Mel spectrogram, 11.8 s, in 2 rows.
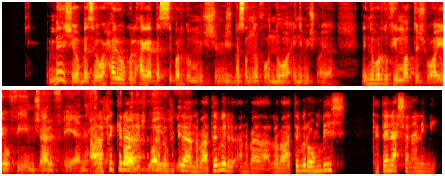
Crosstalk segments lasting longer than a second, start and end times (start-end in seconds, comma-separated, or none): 7.1-8.5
